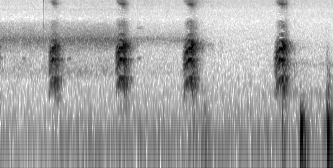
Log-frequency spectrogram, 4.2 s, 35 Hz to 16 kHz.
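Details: Sugar gliders barking at night during a 5 am wake-up: short, sharp, yappy barks centred high, repeated at uneven intervals of about a second, with a couple of softer, lower yips at the end.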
